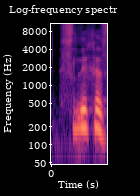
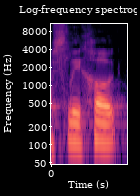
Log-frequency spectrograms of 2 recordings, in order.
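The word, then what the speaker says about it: סליחות: Slichas is a Hebrew word, the way Ashkenazim pronounce it. Slichas or slichot literally means forgivenesses.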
